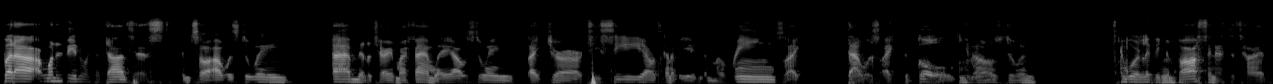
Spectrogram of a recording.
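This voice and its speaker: Bright-voiced man, Haitian Creole native. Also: fairly low pitch, dry recording, low-quality recording. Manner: reflective storyteller, quick to laugh. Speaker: podcast guest, actor and educator. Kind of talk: casual interview conversation.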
